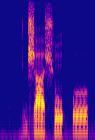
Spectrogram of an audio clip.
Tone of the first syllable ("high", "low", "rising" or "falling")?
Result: falling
